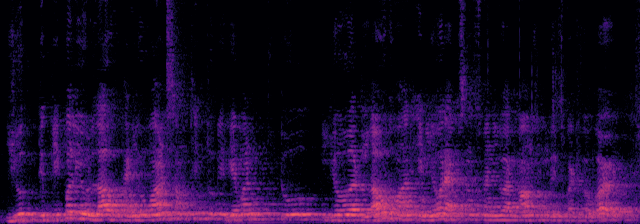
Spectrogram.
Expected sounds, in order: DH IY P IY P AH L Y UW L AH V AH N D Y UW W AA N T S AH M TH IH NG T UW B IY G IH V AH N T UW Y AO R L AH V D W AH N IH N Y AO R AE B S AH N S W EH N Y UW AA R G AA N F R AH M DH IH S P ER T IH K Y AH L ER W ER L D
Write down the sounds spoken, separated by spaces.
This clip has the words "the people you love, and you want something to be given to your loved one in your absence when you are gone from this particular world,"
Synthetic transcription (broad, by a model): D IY P IY P AH L Y UW L AH V AH N D Y UW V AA N T S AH M T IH NG T UW B IY G IH V AH N T UW Y AO R L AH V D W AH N IH N Y AO R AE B S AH N S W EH N Y UW AA R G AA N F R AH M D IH S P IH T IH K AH L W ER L D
